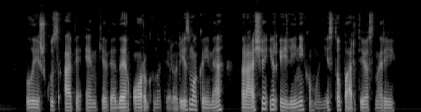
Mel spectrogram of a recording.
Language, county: Lithuanian, Vilnius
